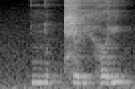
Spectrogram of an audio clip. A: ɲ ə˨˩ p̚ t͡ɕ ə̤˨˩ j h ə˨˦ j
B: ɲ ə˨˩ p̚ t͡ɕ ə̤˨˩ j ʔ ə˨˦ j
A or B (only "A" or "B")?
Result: A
